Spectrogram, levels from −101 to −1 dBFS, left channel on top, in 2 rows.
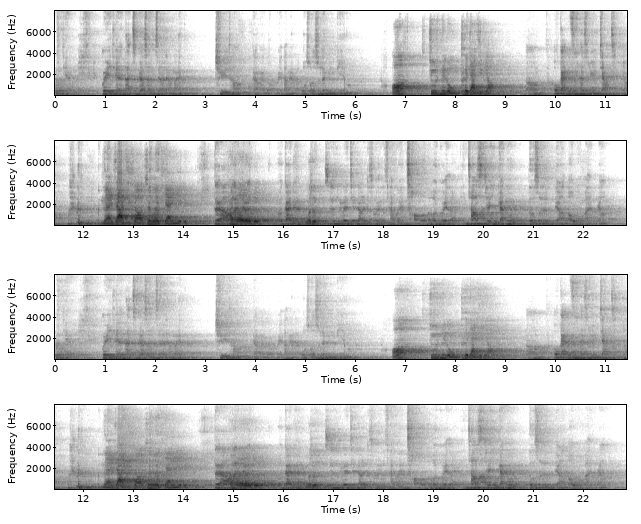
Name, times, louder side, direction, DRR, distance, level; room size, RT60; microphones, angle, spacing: voice 1, 0.0-2.7 3.2-5.9 9.3-12.6 13.4-13.7 14.6-15.4 15.9-22.5, left 1 dB, 30° left, 3 dB, 1.2 m, -34 dB
voice 2, 6.7-7.1 7.5-8.8 12.4-14.5 14.9-15.5 16.4-16.7 21.8-22.0, left 3 dB, 45° left, 4 dB, 0.4 m, -24 dB
11.5 x 10.5 x 7.1 m, 2.9 s
head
